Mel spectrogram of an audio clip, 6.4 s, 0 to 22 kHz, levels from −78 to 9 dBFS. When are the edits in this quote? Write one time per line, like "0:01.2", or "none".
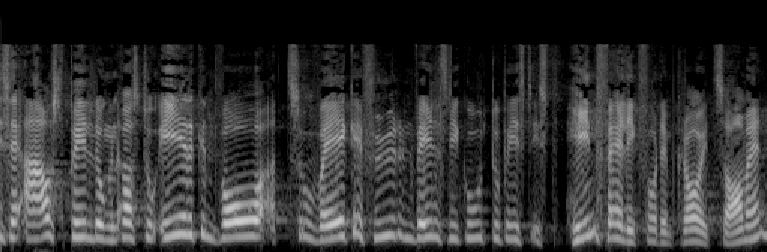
0:01.0
0:03.7

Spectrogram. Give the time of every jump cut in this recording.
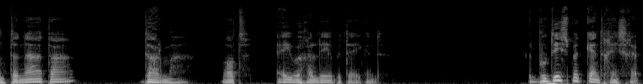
0:05.2

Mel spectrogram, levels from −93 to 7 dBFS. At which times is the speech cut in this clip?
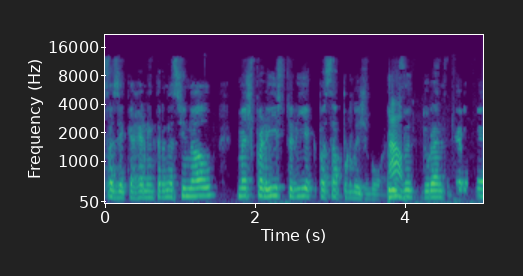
0:03.8

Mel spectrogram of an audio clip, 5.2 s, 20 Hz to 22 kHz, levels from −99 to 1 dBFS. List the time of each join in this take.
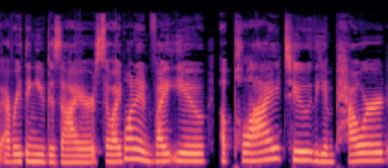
0:01.6
0:02.8

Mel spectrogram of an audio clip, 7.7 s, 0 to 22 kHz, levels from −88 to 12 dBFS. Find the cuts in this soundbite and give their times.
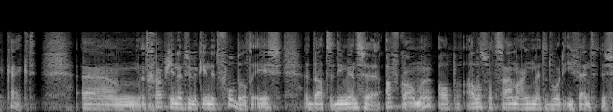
0:01.7

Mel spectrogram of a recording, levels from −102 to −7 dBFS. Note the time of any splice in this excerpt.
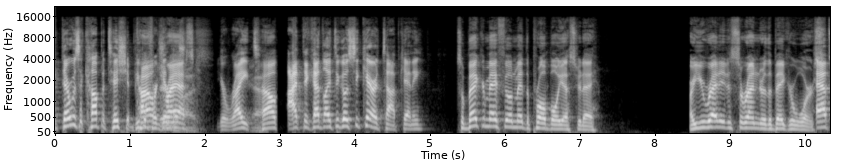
0:02.9

